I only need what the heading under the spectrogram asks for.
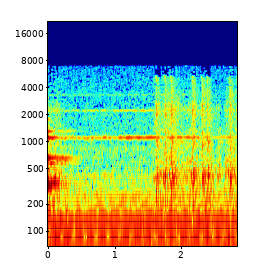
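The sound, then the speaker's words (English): Quiet mechanical hum, then typing begins partway through: a quick, uneven run of sharp key clacks that keeps going over the steady drone to the end. “I typed through the night.”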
